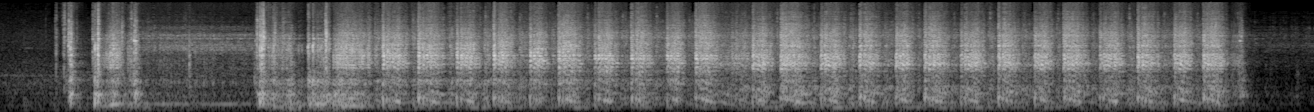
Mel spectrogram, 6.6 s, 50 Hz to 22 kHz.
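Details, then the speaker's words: Modified UAZ 469 revived after sitting a long time, cranking with temporary wiring; starter labours slowly in uneven chugs without firing, weak spark; slow cranking, suspected poor connection at the main breaker. "we do have some sparking it's not a very powerful spark but I can also hear the starter is not spinning all that fast so I don't think I have the best connection over here"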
